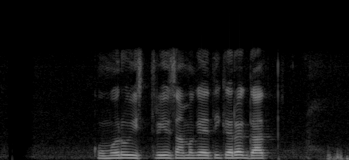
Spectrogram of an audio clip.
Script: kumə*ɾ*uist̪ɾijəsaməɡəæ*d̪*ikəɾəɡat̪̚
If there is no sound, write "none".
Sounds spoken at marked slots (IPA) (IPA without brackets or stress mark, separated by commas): ɾ, t̪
